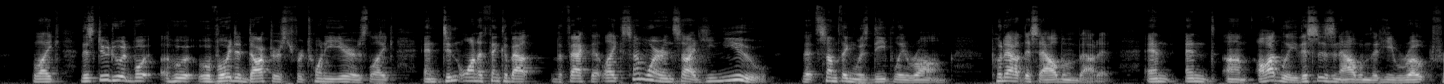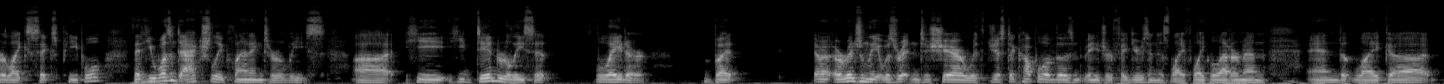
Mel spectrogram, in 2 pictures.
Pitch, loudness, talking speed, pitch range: 120 Hz, -25 LUFS, 185 wpm, 105-145 Hz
